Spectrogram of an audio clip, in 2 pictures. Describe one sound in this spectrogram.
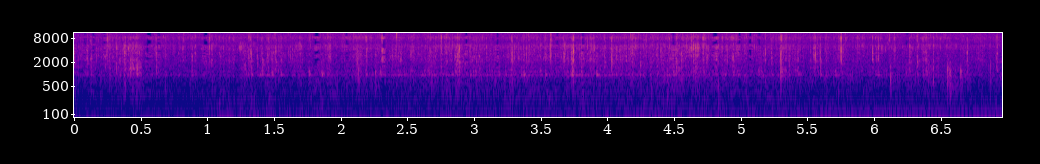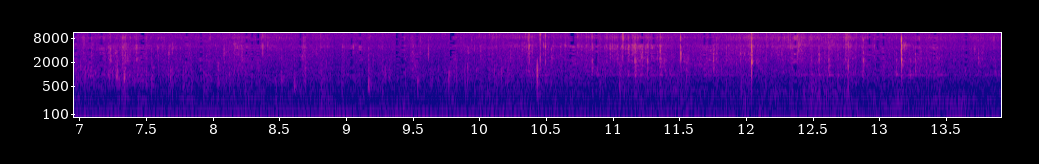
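Bicycle tyres crunch and rattle over gravel.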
